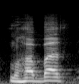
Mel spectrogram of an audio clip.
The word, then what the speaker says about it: Muhabbat: Muhabbat is double B-A-T at the end, Muhabbat.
